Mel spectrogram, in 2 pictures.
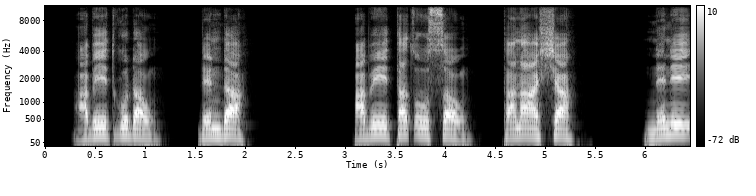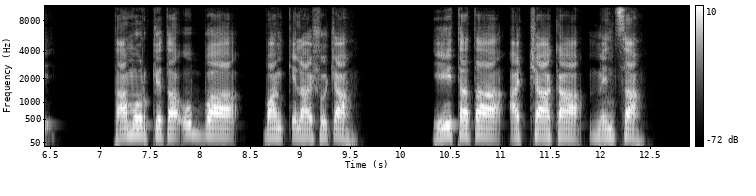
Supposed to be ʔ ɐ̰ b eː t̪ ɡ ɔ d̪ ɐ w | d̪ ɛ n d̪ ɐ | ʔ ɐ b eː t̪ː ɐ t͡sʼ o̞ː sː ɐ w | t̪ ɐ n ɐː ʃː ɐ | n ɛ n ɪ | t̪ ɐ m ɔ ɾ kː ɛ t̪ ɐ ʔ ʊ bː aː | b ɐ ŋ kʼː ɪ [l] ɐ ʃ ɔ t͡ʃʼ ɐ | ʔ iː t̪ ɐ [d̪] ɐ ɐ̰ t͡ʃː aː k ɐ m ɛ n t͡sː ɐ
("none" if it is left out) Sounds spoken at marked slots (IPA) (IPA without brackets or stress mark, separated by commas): l, t̪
